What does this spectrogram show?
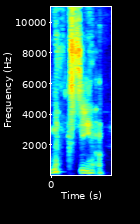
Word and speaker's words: NXIVM: of the show says, what the fuck is Nex-e-um? And first of all, I said to Beth, how do they, because this is spelled Nxivm, but in capitals, so it kind of looks like Roman numerals.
